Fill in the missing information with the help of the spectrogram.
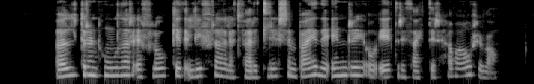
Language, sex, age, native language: Icelandic, female, 40-49, Icelandic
